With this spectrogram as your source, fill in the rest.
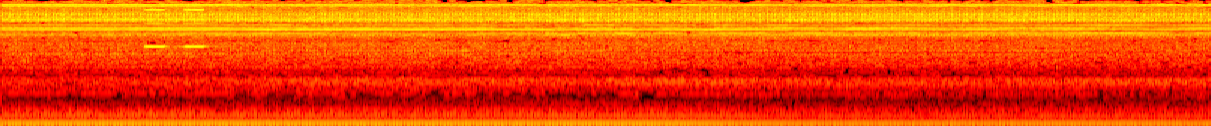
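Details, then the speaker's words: Whirlpool inverter AC outdoor unit, compressor switched off by button before disconnecting the indoor PCB: steady low hum fades gently and evenly as the compressor slows to stop; normal inverter ramp-down. "So స్లోగా compressor అయితే of అయిపోతుంది. Compressor of అయిపోయింది."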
